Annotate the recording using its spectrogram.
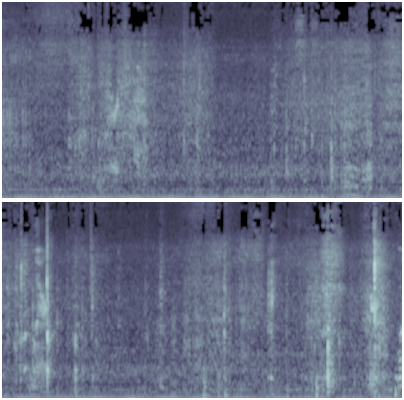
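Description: Cardboard beer carton being handled and slid over a cat: scattered rubs, scrapes and light knocks of cardboard, sharper around the middle and near the end, over a steady low hum.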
